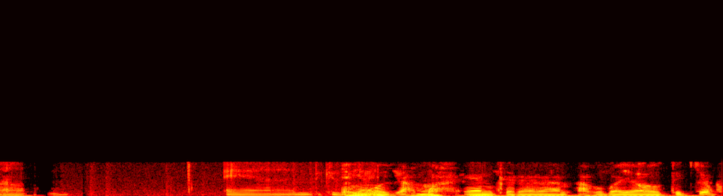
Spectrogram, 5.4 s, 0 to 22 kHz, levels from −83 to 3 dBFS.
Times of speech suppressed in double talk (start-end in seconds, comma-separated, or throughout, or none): 0.19-0.48, 2.85-5.42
